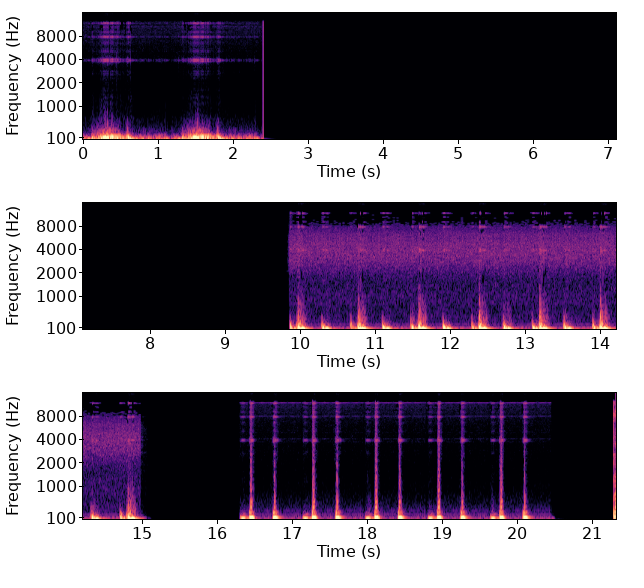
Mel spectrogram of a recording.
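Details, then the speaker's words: Aortic stenosis: first and second heart sounds with a crescendo-decrescendo systolic murmur between them, getting louder then quieter. "so you'll hear the first heart sound and the second heart sound and then between those heart sounds you'll hear a systolic murmur that gets louder and then quieter"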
